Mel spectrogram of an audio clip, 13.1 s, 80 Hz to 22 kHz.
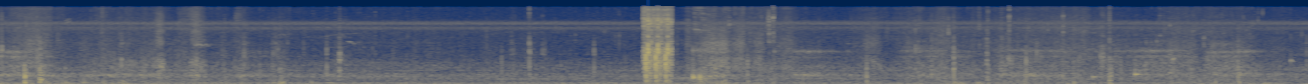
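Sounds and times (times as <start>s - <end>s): water dripping from paddle: 9.0s - 13.0s.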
